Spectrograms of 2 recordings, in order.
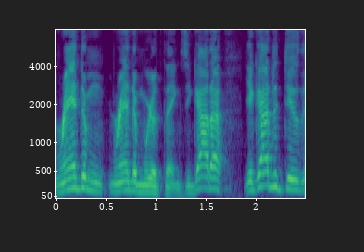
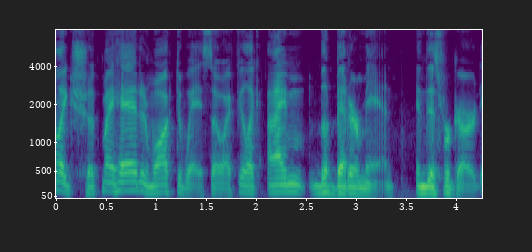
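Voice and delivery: ordinary delivery

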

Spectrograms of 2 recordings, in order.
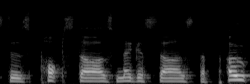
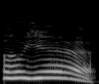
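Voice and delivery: Austin; 13 semitones higher, 6 dB louder than usual. Retold or imitated. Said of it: "And Austin's like".

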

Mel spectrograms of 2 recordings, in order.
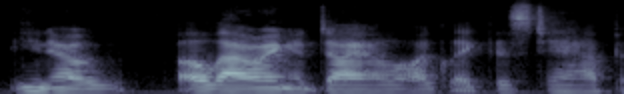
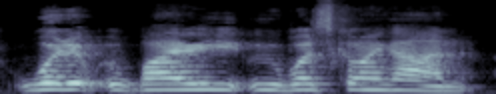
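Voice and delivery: louder, higher startled questions; alarmed onlooker; 6 semitones higher, 10 dB louder than usual. Pretend. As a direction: jump in alarmed at the tears.

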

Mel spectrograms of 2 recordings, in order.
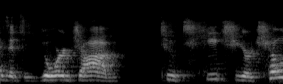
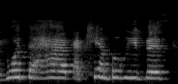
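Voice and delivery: lightly acted indignant venting, higher; angry husband; 6 semitones higher than usual. Husband reacting to the call about his son, mock angry. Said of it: "He's angry".

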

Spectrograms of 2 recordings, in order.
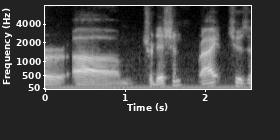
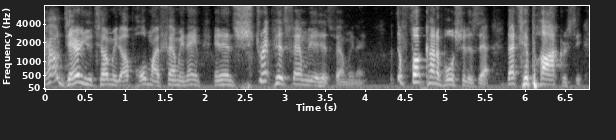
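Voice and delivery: retold anger; 6 semitones higher, 4 dB louder than usual. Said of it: "Then I was mad".

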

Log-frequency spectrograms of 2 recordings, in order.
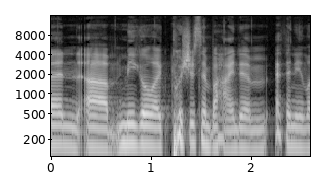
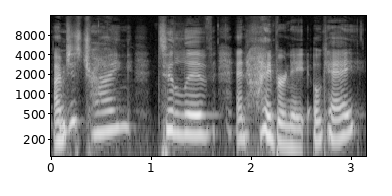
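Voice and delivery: higher, slow exasperated whine; exasperated bear; 6 semitones higher, slower than usual. Retold or imitated. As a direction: plead for hibernation, fed up. Mama bear complaining.

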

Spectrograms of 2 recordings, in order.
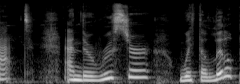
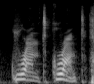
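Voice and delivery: pig grunts with a snort; grunting pig; 2 semitones lower than usual. A narrator's reading. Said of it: "answered the pig".

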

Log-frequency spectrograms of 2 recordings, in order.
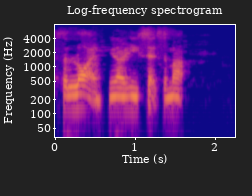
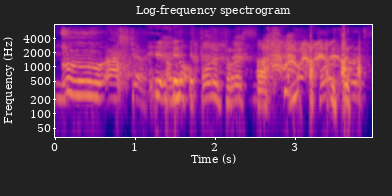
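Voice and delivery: high mock-Scottish protest, breaking into laughter; exasperated Scottish woman impression, higher pitched; Angie; 7 semitones higher, 3 dB louder than usual. Retelling Angie refusing to fall for it, laughing Scottish accent. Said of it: "I can't do it Scottish, but she's like".

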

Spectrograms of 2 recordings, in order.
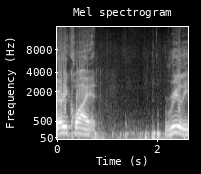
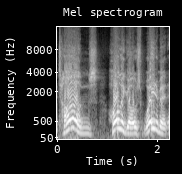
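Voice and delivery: loud, raised mock astonishment; alarmed disbelief; 4 semitones higher, 7 dB louder than usual. Counsellor reacting to talk of tongues, loudly taken aback. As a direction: blurt each phrase in comic alarm.

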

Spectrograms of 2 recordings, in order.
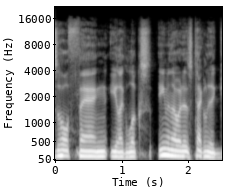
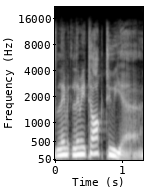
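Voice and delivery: higher-pitched bad English punk; unconvincing English accent; 5 semitones higher, 3 dB louder than usual. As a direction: plead in a put-on English accent. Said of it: "his accent isn't convincing at all".

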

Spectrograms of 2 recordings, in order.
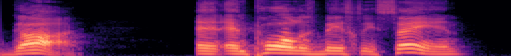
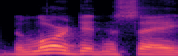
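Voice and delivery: ordinary delivery

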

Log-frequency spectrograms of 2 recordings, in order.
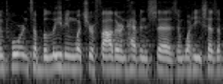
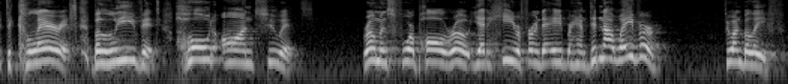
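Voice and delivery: much higher and louder, fervent and driving; preaching at full force; 5 semitones higher, 5 dB louder, slower than usual. Acted. Pastor urging the congregation to hold on, fervent loud preaching. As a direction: preach it with fire, declaring each promise.

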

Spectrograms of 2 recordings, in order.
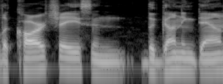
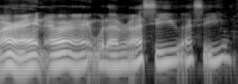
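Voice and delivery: mock grudge; 7 semitones higher than usual. Mock threat to Marvel over snub.

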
